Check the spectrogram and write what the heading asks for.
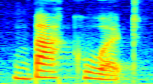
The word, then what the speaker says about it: backward: in the word backward backward a and r the two letters give out the vowel sound a and r backward r is silent in the word development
